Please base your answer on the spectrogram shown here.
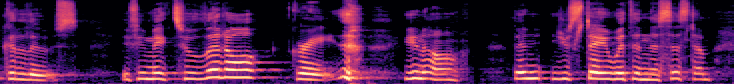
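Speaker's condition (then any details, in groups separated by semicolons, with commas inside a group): Cerebral palsy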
